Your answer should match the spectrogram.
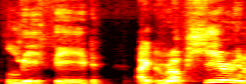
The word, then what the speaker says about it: Leithead: My name is Leithead, pronounced Leithead.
